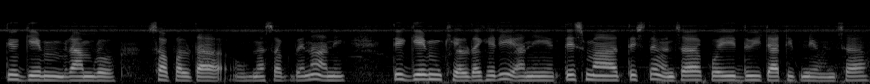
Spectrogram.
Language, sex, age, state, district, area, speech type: Nepali, female, 30-45, West Bengal, Kalimpong, rural, spontaneous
